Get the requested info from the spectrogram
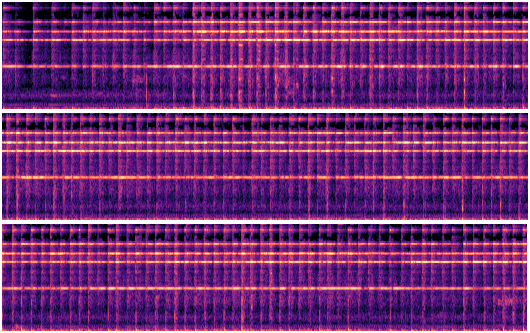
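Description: A small temple bell rung rapidly and without pause, a continuous high metallic ringing that grows louder about four seconds in.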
